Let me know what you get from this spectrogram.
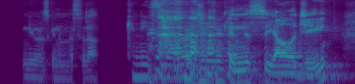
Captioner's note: all laughing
